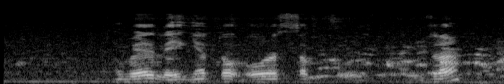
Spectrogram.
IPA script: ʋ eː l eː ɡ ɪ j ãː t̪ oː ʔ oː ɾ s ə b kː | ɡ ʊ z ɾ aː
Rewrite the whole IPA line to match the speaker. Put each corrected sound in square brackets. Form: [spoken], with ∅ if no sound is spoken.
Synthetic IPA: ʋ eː l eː ɡ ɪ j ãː t̪ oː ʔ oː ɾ s ə b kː | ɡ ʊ z ɾ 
